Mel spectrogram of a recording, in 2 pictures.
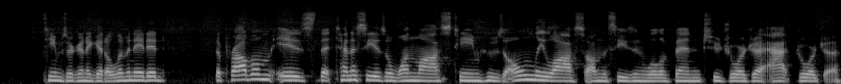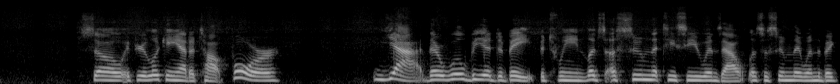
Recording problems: hiss; faint; throughout; 25 dB below the speech

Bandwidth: 15.5 kHz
